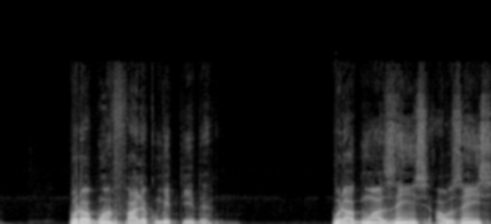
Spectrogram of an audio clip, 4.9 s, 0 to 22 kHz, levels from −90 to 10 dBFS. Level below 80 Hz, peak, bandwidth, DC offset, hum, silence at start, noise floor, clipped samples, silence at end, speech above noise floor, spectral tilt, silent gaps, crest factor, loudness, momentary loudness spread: -44 dBFS; 0 dBFS; 12.5 kHz; under 0.1%; none; 0.7 s; -73 dBFS; under 0.1%; 0 s; 59 dB; -8.5 dB/octave; none; 16 dB; -15 LUFS; 11 LU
